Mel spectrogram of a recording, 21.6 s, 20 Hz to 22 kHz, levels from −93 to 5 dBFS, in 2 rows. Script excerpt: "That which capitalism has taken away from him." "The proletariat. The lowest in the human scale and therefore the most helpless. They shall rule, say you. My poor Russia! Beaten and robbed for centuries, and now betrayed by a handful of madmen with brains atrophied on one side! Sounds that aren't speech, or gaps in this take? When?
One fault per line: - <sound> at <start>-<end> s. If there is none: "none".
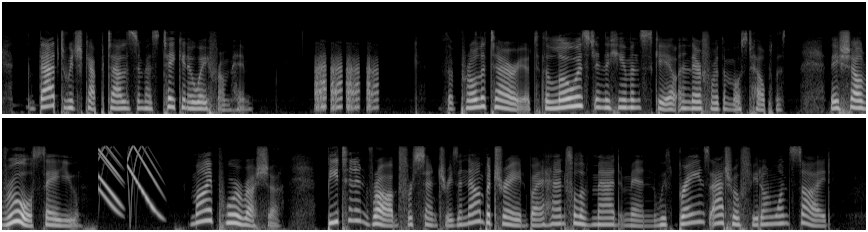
- laugh at 3.9-4.7 s
- chirp at 12.0-12.9 s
